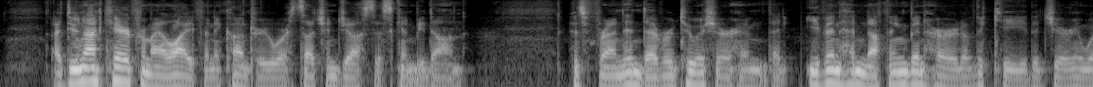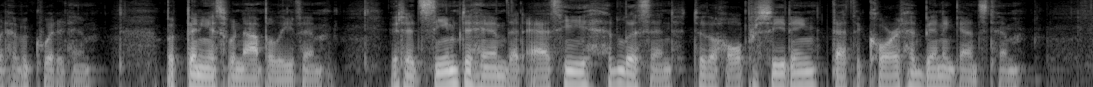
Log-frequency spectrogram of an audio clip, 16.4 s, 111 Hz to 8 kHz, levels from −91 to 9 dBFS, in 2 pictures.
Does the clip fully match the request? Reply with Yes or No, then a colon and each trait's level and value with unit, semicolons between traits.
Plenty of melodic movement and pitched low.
No: average, 4.1 semitones; very low, 95 Hz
